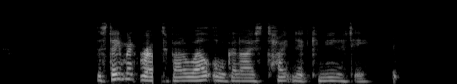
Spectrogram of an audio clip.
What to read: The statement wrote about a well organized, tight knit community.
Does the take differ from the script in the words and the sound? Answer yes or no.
yes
